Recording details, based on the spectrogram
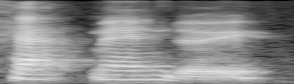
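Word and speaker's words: Kathmandu: in the world kj is oh kj it's pronounced katmandu i have oh yeah secondhand embarrassment stun like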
